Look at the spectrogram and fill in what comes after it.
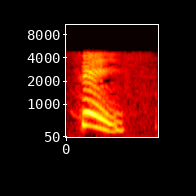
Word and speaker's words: Faith: 跟 confidence 意思相近的词我这儿有好多，今天我们先看看 F-A-I-T-H Faith 中间的 A-I 字母组合发 A 的音， T-H 组合发 S 的音，单词念作 Faith，它也是信任、信仰的意思。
